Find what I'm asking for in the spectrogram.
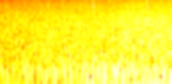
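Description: Rain and gusting wind during Typhoon Nanmadol in Yamato, Japan: a steady, dense wash of rain noise with rushing wind that swells slightly toward the end, with no voices.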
